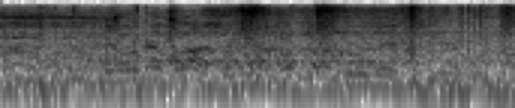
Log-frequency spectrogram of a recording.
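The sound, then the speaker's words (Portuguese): A crowd of football fans cheers and chants in the corridor just outside, a dense, continuous roar of many overlapping voices that stays loud and steady throughout. “Estão ah. vibrando aqui no corredor, deixa eles entrarem.”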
